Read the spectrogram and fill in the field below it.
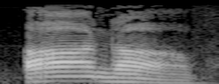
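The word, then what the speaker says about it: ⲁⲛⲁⲩ: But when you ask someone to look, you say anav, you add the a. And as you can tell, the a has a jinkim on it, so it's a separate syllable. So we have also this word, two syllables, a, nav.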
